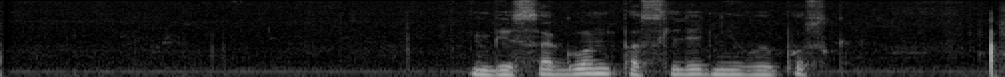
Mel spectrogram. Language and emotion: Russian, neutral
